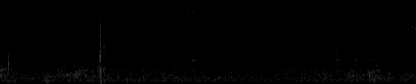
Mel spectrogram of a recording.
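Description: Faint scratching of a pencil rubbed hard back and forth on paper, with a soft click about a second in.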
